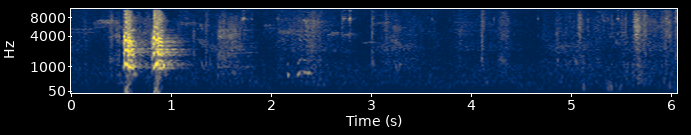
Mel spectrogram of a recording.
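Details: Shetland Sheepdog puppy on a deck, apprehensive while learning to hop down the steps: two sharp, high barks in quick succession near the start, then quiet rustling and faint small sounds.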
